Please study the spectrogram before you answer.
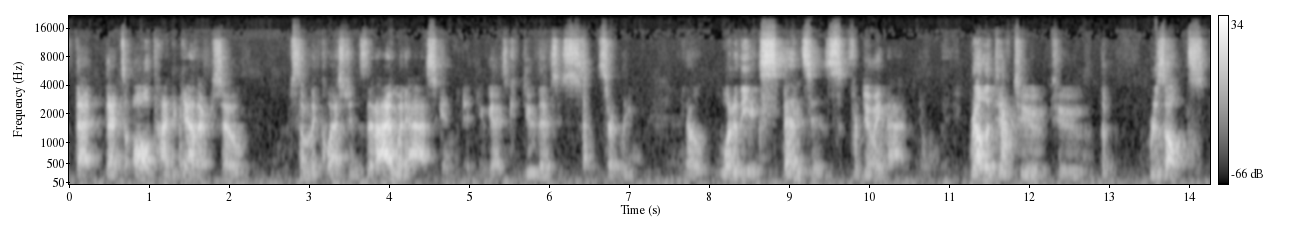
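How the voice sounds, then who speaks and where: A man's voice: medium pitch, measured pace, bright, forceful tone. A man moderating a classroom lecture informally as the instructor, recorded at a distance in a noisy room. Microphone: far from the speaker.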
